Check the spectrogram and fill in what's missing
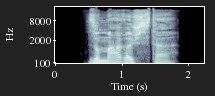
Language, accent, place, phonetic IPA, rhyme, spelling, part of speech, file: German, Germany, Berlin, [zʊˈmaːʁɪʃstɐ], -aːʁɪʃstɐ, summarischster, adjective, De-summarischster.ogg
- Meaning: inflection of summarisch: 1. strong/mixed nominative masculine singular superlative degree 2. strong genitive/dative feminine singular superlative degree 3. strong genitive plural superlative degree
